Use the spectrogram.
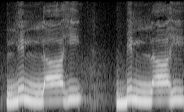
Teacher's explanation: اللہ کے لام سے پہلے اگر زیر آ جائے تو پھر اس کو باریک پڑھیں گے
